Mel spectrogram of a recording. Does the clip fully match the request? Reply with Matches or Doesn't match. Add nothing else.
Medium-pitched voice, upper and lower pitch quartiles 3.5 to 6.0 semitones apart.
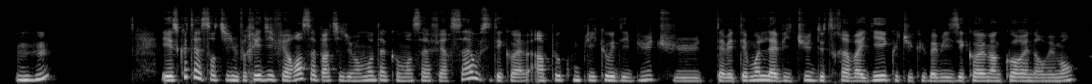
Doesn't match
